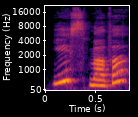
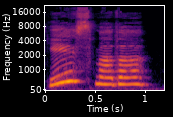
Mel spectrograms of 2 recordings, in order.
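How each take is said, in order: First: Put-on high, eager little girl. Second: Put-on high, drawn-out child's reply; slow little girl. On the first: Girl answering her mother, high and bright. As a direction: chirp it like an obedient child. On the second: Girl answering her mother again, high and slow. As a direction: stretch it out like a patient child.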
